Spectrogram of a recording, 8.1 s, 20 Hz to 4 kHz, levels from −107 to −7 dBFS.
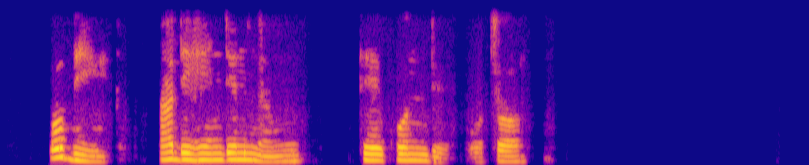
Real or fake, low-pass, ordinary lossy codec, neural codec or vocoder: real; 3.6 kHz; none; none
